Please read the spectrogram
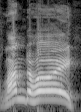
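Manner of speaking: high, very loud drawn-out cry; yelling lookout's shout. A narrator's reading. Mungo hailing land from the boat, yelling. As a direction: bellow it out to a whole ship's crew. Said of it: "as though he were yelling the news".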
